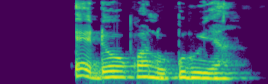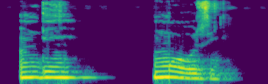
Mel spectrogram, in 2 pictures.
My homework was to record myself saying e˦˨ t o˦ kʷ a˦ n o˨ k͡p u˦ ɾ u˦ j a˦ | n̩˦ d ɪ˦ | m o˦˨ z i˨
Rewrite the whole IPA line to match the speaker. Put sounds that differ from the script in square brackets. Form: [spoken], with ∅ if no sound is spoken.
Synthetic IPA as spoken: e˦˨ [d] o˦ kʷ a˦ n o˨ k͡p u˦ ɾ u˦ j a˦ | n̩˦ d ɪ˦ | m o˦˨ z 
